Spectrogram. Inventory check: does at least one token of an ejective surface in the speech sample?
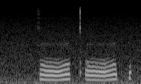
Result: yes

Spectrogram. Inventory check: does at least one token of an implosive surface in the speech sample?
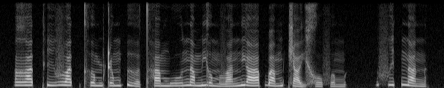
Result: yes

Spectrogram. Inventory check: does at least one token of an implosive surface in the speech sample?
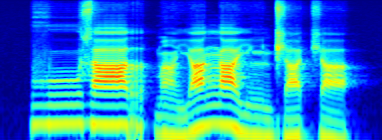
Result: yes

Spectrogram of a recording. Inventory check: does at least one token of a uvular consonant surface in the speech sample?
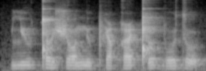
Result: yes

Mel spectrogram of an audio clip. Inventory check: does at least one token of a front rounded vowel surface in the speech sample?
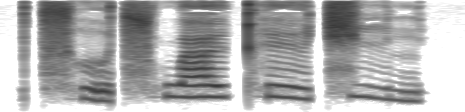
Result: no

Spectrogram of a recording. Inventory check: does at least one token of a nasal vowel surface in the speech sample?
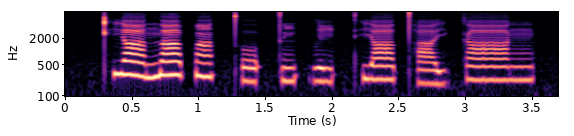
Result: yes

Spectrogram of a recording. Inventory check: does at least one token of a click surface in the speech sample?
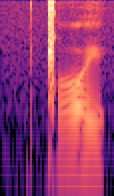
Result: yes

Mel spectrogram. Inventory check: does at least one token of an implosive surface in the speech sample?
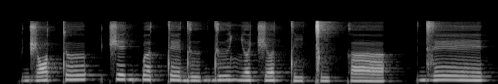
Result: yes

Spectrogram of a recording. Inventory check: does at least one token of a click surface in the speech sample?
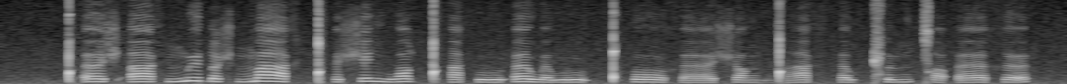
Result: yes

